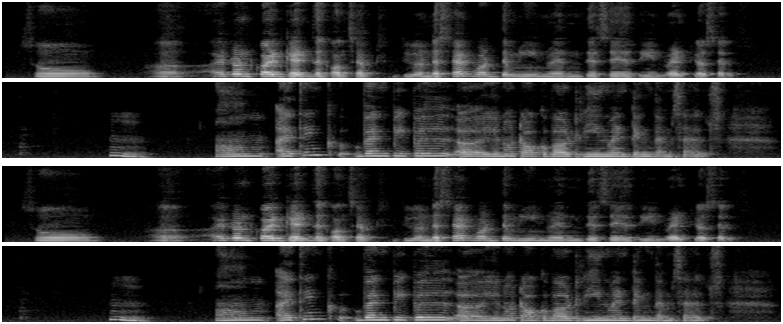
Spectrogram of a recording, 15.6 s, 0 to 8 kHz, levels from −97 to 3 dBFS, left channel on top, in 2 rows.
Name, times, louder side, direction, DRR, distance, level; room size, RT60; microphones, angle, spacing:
voice 1, 0.3-0.9 1.5-1.8 2.1-3.7 4.0-7.2, left 1 dB, 20° left, 0.5 m, -31 dB
voice 2, 8.8-9.2 9.9-11.0 11.3-14.8, equal, 35° left, 3.4 m, -33 dB
8.7 x 4.4 x 3.9 m
head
